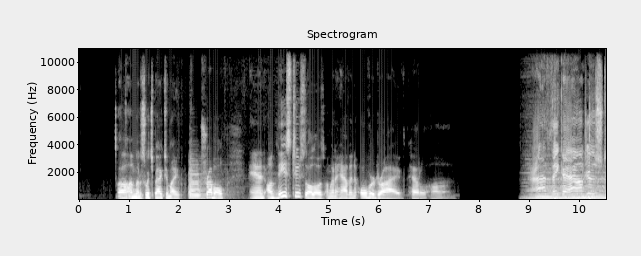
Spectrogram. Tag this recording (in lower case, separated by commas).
music, musical instrument, speech, guitar, plucked string instrument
